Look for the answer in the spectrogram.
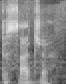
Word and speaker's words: Bisaccia: I don't think you pronounce the second I. I think it's just Bisaccia. That's the way I've heard it.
